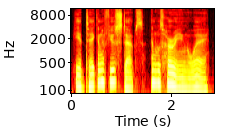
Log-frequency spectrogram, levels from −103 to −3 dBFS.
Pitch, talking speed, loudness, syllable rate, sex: 125 Hz, 210 wpm, -18 LUFS, 5.1 syllables/s, male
